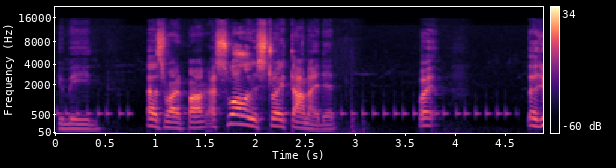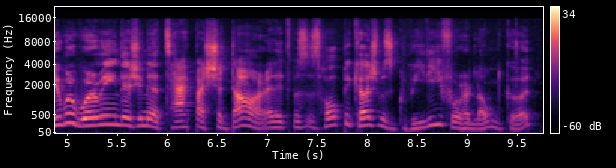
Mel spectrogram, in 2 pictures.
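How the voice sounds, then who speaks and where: Animated man reading game dialogue aloud. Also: a little high, slight background noise. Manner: reads every character's lines himself, animated. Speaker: lets-play streamer.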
